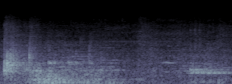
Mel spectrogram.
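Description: A bowling ball lands on the lane with a sudden thud and rolls away with a low rumble that fades over about a second, over faint background voices.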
